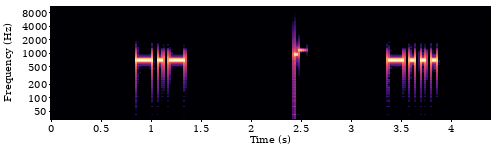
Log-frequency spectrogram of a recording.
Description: Morse code, heard as a keyed tone, about 22 wpm, 700 Hz. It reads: K B
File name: Single-Letter-Number-22wpm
